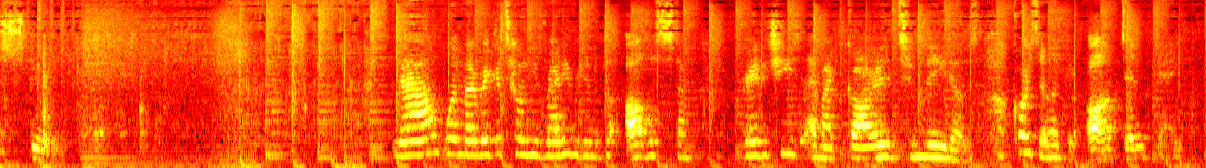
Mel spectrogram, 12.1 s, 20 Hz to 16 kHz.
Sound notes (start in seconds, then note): 2.3 bouncy piano music; 3.3 simmering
